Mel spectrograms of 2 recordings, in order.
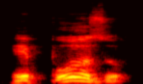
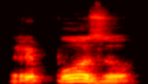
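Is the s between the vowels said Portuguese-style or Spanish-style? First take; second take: Portuguese-style; Portuguese-style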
